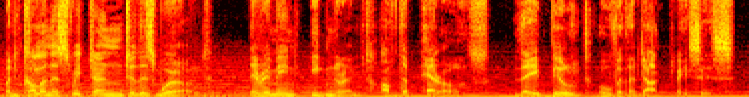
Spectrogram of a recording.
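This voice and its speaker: An actor playing a cold, secretive male inquisitor who speaks in a measured, coldly lecturing way, in a video game cutscene. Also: mid-range voice, lively intonation, over music. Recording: voice over orchestral game score.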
